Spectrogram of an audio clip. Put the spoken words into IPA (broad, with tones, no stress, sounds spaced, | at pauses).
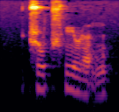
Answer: ʈ͡ʂ u˥ t͡ɕʰ y˥˩ ɻ ə̰˨˩˦ n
